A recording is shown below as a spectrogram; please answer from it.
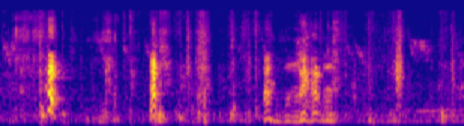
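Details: Playful Siberian Husky puppies, four-month-old Bella and eight-month-old Hunter, who lets her teethe on his thick coat. Two loud, sharp yips about a second apart, then warbling growl-moans and smaller yaps fading out.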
